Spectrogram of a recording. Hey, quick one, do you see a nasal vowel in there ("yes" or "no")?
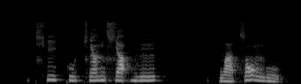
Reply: yes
